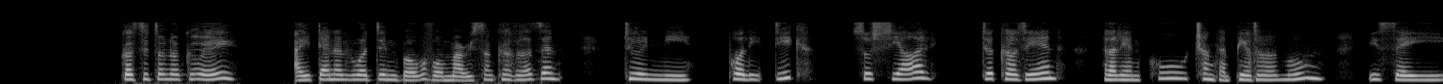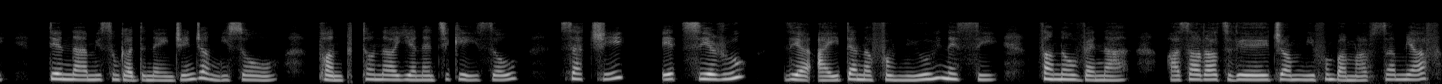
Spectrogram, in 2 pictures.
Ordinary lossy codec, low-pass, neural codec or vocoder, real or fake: AAC, 48 kbps; 7.2 kHz; codec, 16 kHz in and 24 kHz out, 0.4 kbps, LongCat-Audio-Codec, two codebook decoder; fake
